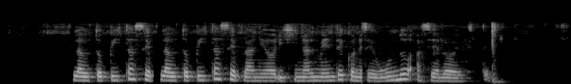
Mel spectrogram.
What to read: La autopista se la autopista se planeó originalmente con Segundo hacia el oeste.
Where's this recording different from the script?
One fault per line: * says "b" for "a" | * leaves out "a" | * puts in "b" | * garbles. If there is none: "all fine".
all fine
